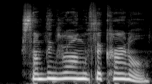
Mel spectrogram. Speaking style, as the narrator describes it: Chloe said, her voice high and tight

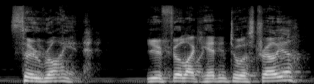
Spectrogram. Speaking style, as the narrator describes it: He asked excitedly

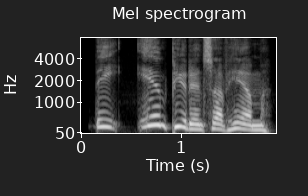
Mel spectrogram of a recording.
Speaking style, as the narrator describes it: he exclaimed

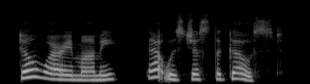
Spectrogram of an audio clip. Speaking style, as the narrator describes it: my daughter said in her tiny, elfy toddler voice

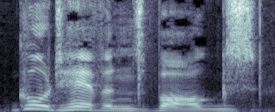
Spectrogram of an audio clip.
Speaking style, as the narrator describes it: called out the ugly vicar

